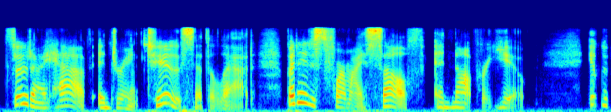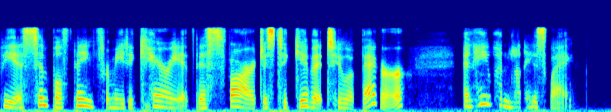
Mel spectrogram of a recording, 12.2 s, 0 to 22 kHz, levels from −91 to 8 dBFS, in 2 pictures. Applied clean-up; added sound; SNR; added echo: neural diffusion model UNIVERSE++.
